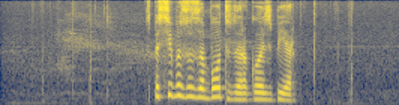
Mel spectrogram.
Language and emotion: Russian, positive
